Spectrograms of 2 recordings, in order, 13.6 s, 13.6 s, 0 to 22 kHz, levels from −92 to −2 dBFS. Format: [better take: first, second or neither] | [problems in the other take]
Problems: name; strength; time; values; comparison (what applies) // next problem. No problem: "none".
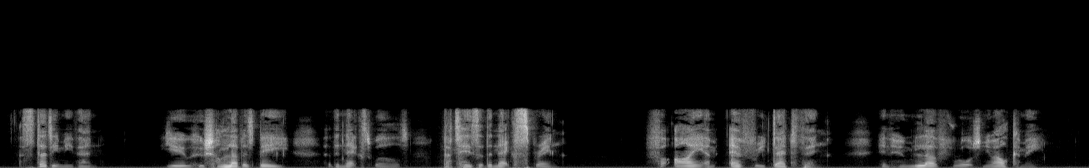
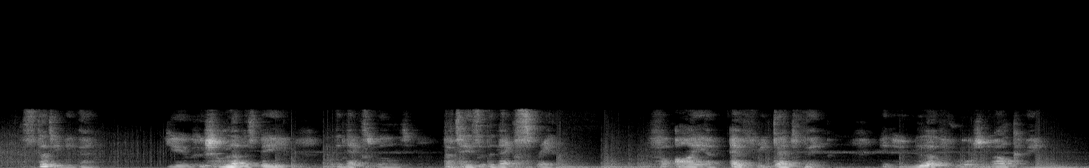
first | background sound (Fireworks); 18 dB below the speech // room echo; dies away in 0.6 s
